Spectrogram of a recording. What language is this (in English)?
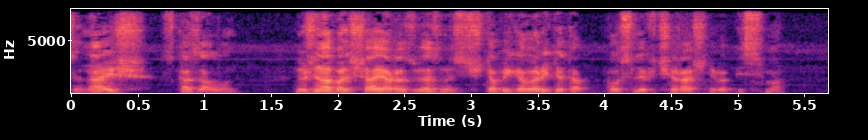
Russian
